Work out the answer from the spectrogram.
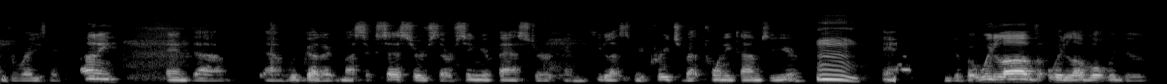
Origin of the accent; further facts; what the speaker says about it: Texas, United States; also born or lived in San Antonio, Texas / South America; I'm from Texas, although I've lived most of my life in San Antonio, Texas.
